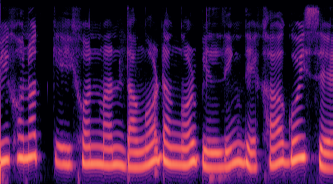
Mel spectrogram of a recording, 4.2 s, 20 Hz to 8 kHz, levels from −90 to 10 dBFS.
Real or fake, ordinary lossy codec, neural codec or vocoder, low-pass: real; none; none; 7.2 kHz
